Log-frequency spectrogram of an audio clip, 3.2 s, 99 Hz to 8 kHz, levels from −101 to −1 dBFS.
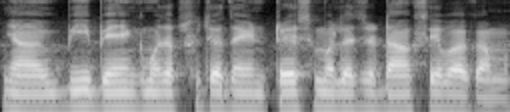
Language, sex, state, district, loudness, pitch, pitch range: Rajasthani, male, Rajasthan, Nagaur, -19 LUFS, 110 Hz, 105-110 Hz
